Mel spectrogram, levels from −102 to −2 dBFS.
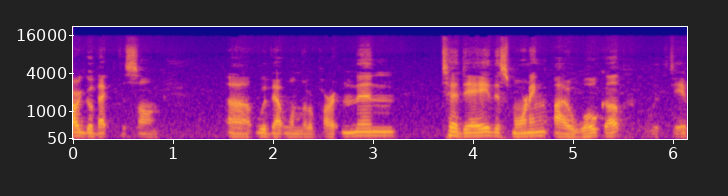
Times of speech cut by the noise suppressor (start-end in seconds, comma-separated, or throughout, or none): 0.49-0.92, 5.72-6.04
